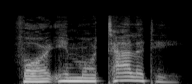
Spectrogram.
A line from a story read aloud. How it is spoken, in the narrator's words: the Kakari breathed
